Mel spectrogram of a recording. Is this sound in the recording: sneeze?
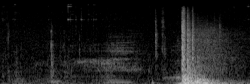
no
